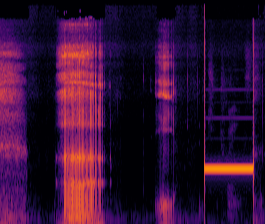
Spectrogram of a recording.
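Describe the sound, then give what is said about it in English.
A single loud, steady censor bleep of under a second cuts in near the end, following a few short throaty vocal noises, one resembling a burp. “We're gonna beep it.”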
